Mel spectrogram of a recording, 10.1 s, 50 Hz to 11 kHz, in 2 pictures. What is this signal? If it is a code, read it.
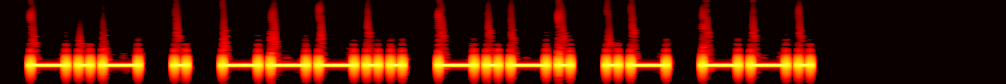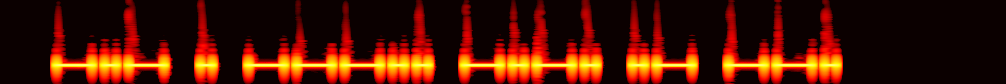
Morse code, heard as a keyed tone, about 20 wpm, 700 Hz. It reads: KE8CAG KE8CAG
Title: USA Call Signs - 6 Characters - Repeated 2x - 20wpm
